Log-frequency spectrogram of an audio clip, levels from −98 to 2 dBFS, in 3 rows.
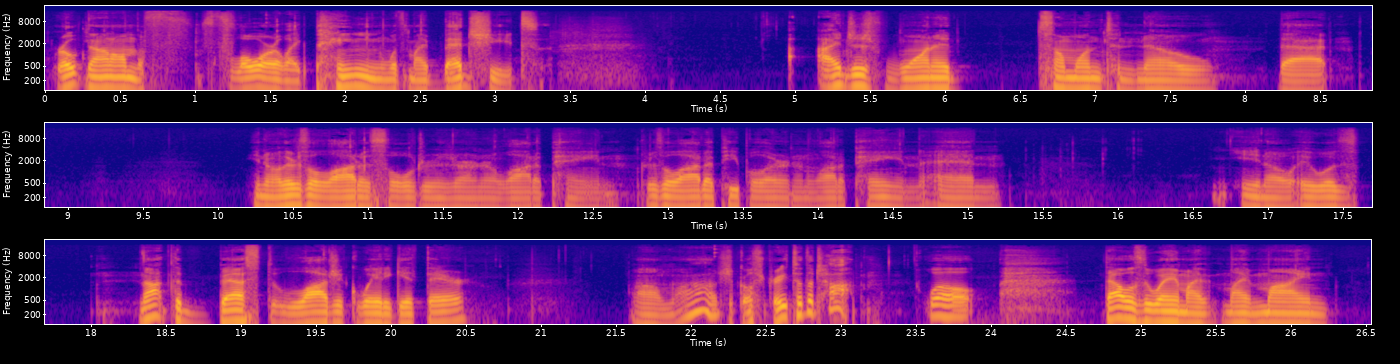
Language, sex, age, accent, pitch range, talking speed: English, male, 20-39, American, 105-125 Hz, 165 wpm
